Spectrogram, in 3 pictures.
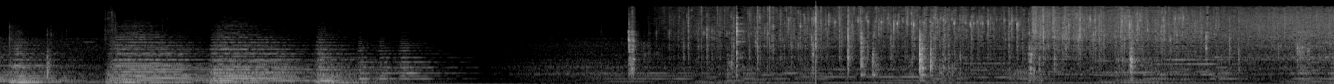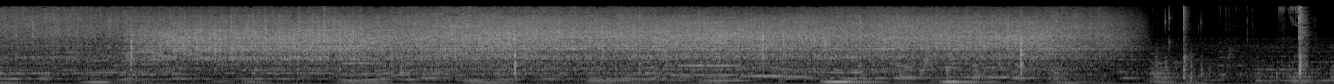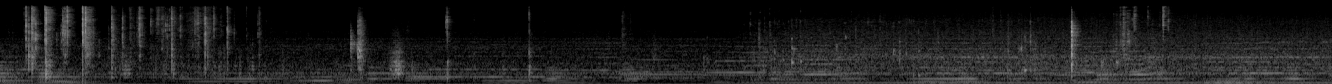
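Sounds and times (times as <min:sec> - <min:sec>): onion sizzling in oil: 0:06.3 - 0:25.0, 0:25.6 - 0:29.2, 0:34.1 - 0:39.8.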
